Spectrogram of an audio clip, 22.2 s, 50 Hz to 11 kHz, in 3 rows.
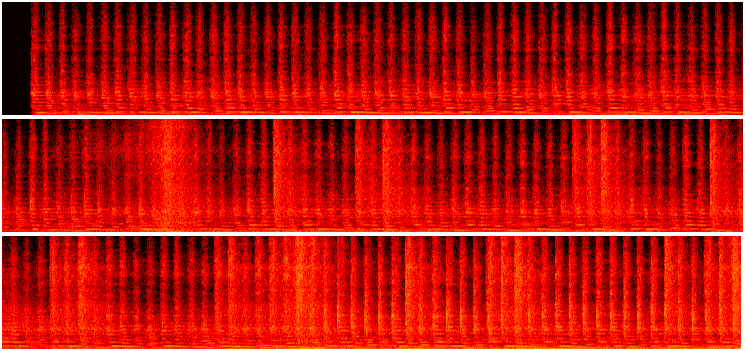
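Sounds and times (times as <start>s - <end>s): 
synthwave music: 0.3s - 22.1s.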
